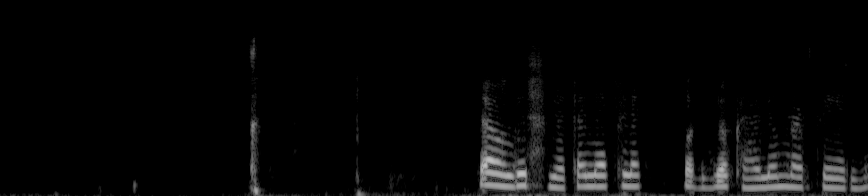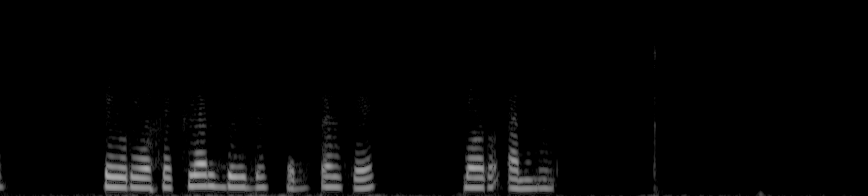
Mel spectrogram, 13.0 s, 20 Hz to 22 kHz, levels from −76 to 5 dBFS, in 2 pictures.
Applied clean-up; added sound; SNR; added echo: neural mask model DeepFilterNet 3.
